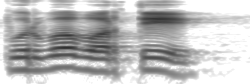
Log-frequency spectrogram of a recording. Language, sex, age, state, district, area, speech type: Odia, male, 18-30, Odisha, Bhadrak, rural, read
